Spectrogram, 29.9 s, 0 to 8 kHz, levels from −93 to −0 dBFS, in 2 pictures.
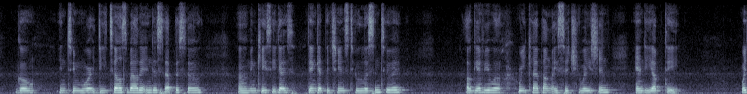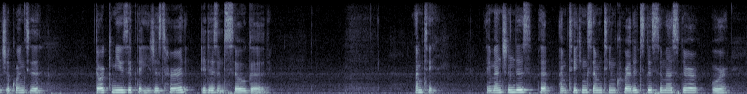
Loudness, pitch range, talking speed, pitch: -28 LUFS, 140-180 Hz, 120 wpm, 165 Hz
